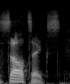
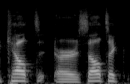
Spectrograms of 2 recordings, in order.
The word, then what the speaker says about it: Celtic: Crowd remains subdued during the key Celtic. I keep pronouncing Celtic. because it can be pronounced that way, but I don't think that's the way they pronounce it.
